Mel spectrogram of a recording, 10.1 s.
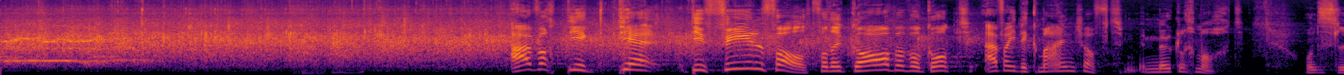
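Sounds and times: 
audience applause: 0.0s - 7.3s
speech: 3.8s - 10.0s.

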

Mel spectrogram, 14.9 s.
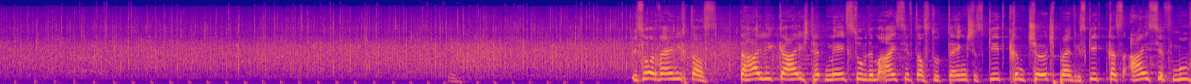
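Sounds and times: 
audience applause: 0.0s - 10.3s
speech: 7.9s - 14.8s.

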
